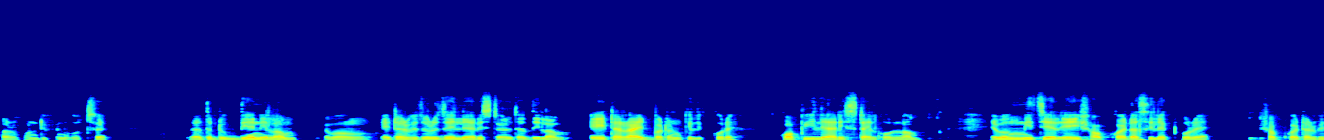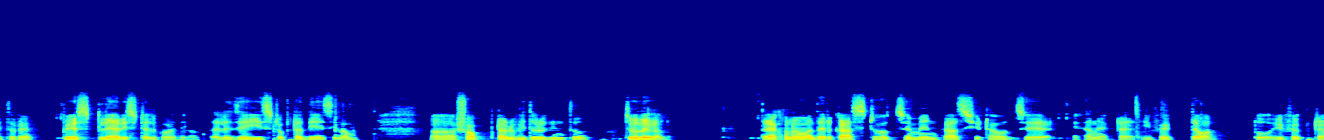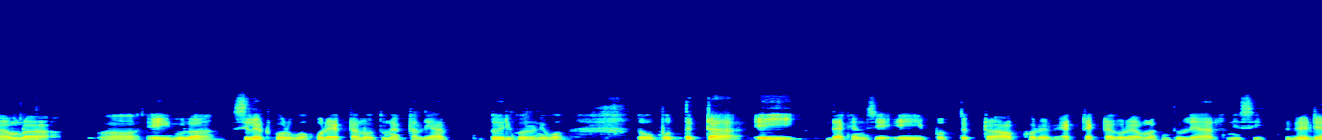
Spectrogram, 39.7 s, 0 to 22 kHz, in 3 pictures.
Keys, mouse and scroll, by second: 11.1 shift+click, 15.1 alt+scroll up 1, 15.6 alt+scroll down 1, 17.7 alt+scroll down 1, 26.5 shift+click.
